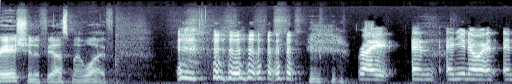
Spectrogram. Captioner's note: laughter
